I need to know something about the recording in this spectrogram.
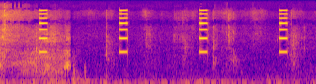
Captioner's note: beeping increases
